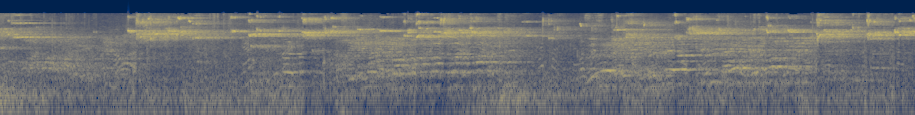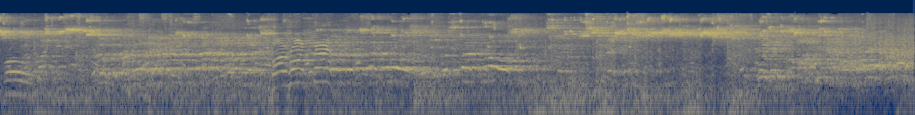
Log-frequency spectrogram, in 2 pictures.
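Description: A basketball bouncing on a wooden court in a large, echoing sports hall, with players' and onlookers' voices calling throughout.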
